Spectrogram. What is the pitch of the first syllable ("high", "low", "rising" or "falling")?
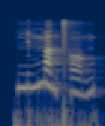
rising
